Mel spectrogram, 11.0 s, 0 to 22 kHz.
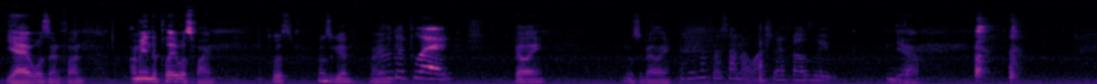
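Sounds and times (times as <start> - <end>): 
speech: 0.1 - 5.6, 6.2 - 10.2
person coughing: 9.8 - 10.3.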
